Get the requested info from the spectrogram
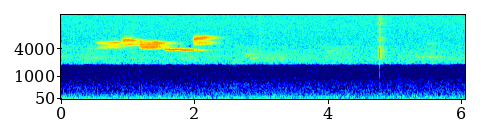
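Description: A songbird singing one phrase of several high notes, lasting about two seconds, over faint outdoor background; a single sharp click comes near the end.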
